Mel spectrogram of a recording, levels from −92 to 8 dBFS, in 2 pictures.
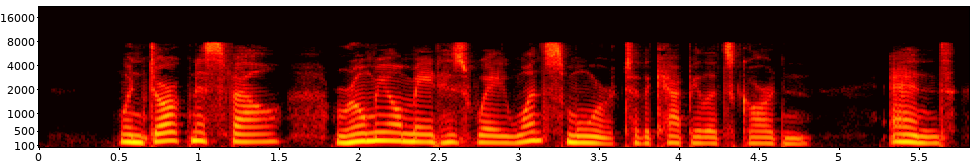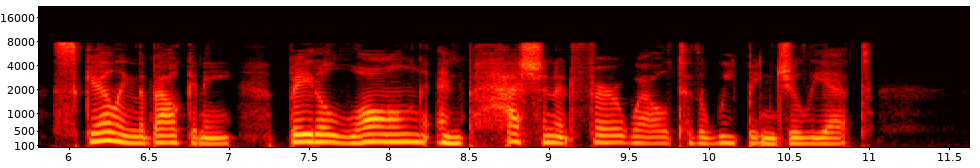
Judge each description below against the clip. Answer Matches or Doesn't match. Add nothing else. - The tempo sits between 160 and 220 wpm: Doesn't match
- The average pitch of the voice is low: Doesn't match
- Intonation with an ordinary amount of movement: Matches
